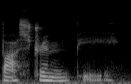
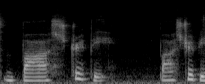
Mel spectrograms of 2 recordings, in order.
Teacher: make sure that a vibrating M sound doesn't come in there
